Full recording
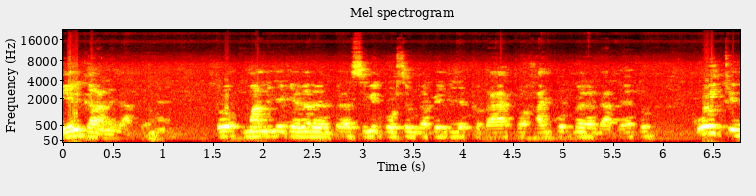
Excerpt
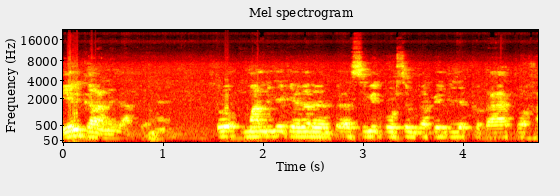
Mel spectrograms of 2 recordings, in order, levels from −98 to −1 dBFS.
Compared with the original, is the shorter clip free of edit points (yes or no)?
yes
